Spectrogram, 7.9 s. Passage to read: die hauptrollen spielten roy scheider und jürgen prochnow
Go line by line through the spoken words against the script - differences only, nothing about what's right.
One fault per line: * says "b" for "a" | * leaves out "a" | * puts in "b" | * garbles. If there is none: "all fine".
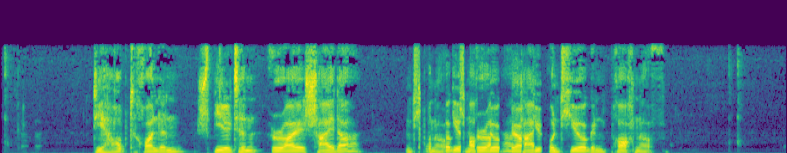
* garbles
